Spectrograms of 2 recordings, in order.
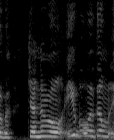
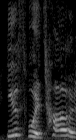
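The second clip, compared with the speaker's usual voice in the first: mock heckling call, toned down, like a man shouting; 2 semitones higher than usual. Retelling what a guy shouted during a walk: imitating a guy shouting. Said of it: "this one guy shouted at me".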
